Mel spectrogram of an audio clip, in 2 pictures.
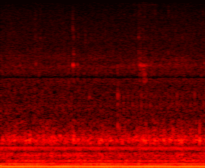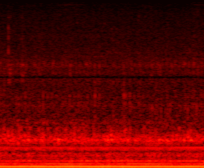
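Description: Steady low electrical hum, with a few faint ticks about one, two and three seconds in.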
